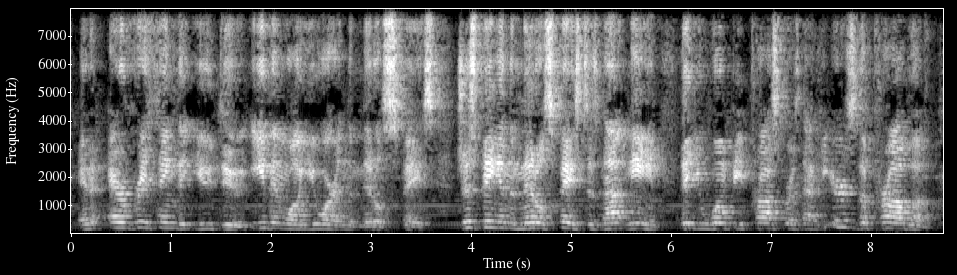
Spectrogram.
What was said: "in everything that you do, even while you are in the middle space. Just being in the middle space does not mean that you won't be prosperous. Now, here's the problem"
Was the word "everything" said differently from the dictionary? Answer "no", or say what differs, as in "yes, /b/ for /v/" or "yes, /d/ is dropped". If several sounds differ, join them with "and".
no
